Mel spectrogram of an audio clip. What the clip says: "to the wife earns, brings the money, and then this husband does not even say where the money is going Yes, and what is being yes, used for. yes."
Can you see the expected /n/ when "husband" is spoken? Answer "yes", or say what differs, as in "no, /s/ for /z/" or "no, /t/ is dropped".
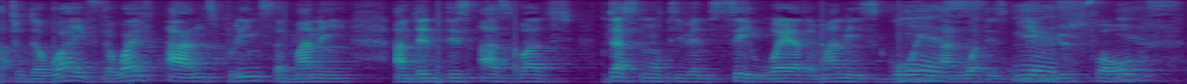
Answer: no, /n/ is dropped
